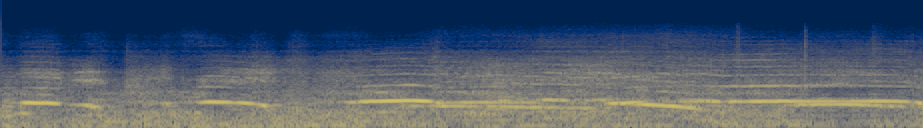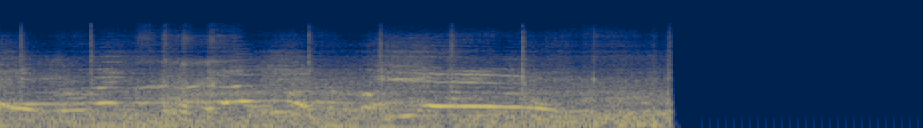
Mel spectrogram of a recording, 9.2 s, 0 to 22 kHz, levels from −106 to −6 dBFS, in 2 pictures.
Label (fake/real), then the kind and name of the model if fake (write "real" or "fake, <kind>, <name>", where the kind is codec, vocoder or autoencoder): fake, autoencoder, DAC-VAE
